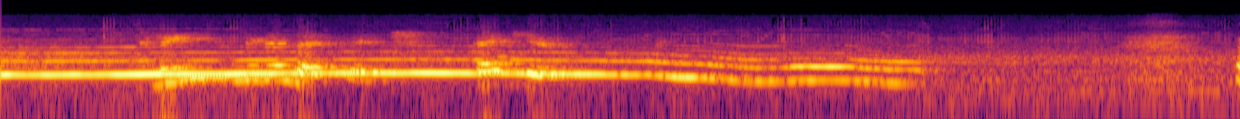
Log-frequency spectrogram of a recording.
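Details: A Shih Tzu gives a long, wavering howl that slides downward and fades, crying on hearing his owner's voice on the answering machine.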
